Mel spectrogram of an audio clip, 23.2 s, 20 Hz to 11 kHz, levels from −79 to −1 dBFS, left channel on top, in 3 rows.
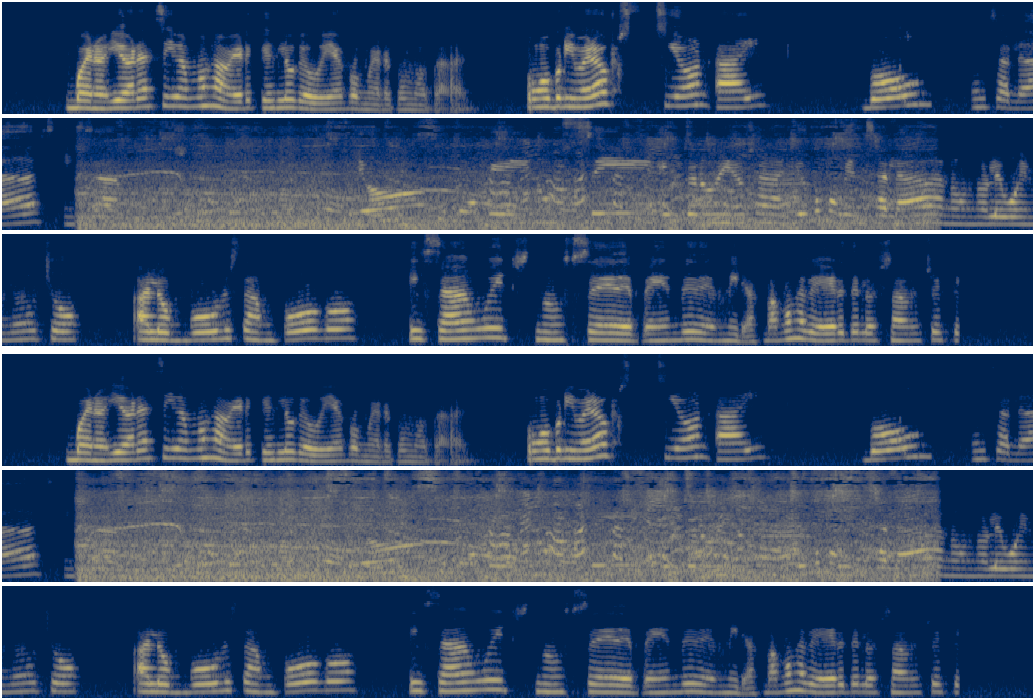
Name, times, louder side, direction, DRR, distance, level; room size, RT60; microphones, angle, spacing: voice 1, 0.5-3.5 3.9-4.7 5.0-5.7 6.5-7.0 7.3-8.8 10.4-16.0 16.5-18.1 18.5-22.6, left 4 dB, 85° left, 2.1 m, -27 dB
sound 1, 8.3-14.8, right 4 dB, 85° right, 1.7 m, -30 dB
open air
head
